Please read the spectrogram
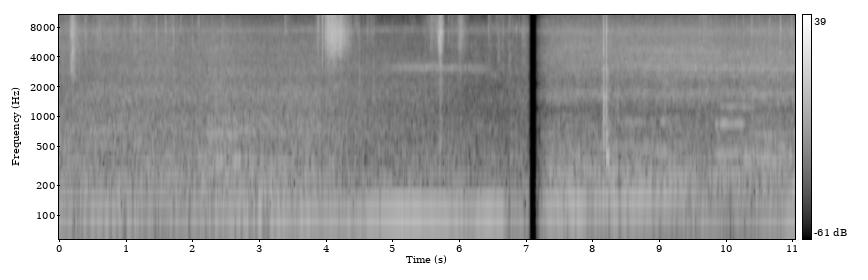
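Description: A motor vehicle engine running with a steady low hum. About seven seconds in, the sound drops out briefly, then the hum comes back rising slightly in pitch.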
